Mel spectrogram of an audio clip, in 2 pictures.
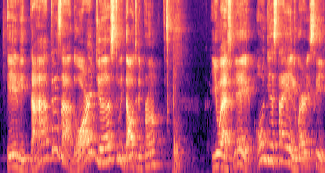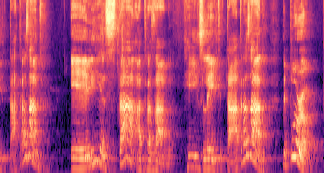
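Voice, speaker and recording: A Brazilian-accented man teaches with bright energy, his pitch moving up and down as he walks through examples. He slows down to repeat phrases and laughs often. His voice rings in an echoey room. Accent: Brazilian Portuguese. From southern Brazil. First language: Portuguese. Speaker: language teacher.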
